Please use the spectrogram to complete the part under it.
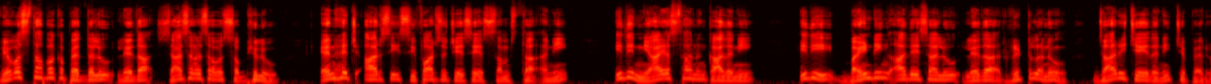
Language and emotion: Telugu, neutral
